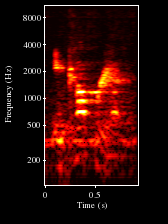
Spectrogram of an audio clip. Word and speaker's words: Incopria: Incopria. Incopria. It looks like it'd be incorporated or something, but it's Incopria. C-O-P.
